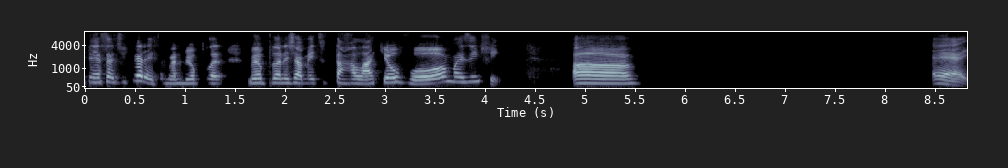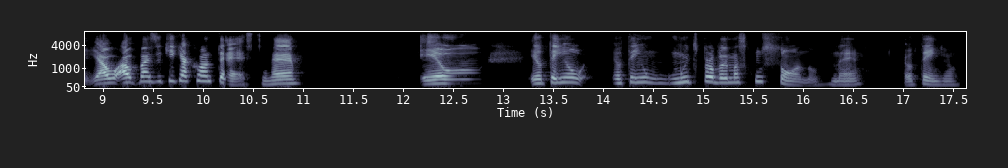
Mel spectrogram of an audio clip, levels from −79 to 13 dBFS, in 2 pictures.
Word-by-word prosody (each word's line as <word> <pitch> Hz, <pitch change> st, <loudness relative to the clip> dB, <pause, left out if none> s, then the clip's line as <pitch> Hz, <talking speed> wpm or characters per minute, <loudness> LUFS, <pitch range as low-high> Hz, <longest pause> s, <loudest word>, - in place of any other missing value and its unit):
Que -, -, -27 dB
tem 220 Hz, -, -5 dB
essa 220 Hz, +2 st, -1 dB
diferença. 220 Hz, -, 0 dB
Mas 170 Hz, 0 st, -4 dB
meu 175 Hz, 0 st, -3 dB
plan 175 Hz, -1 st, -4 dB, 0.2 s
meu 195 Hz, +1 st, 0 dB
planejamento 190 Hz, -1 st, -2 dB
está 190 Hz, -3 st, -3 dB
lá 165 Hz, 0 st, +3 dB
que 205 Hz, -, -1 dB
eu 215 Hz, +2 st, +2 dB
vou, 175 Hz, +2 st, +2 dB
mas 235 Hz, -2 st, -6 dB
enfim. 245 Hz, +3 st, -12 dB, 0.7 s
Hã 180 Hz, -1 st, +6 dB, 2.9 s
É, -, -, 0 dB
e -, -, -9 dB
ao 185 Hz, +4 st, +6 dB
ao 215 Hz, +1 st, +7 dB
mas 250 Hz, -1 st, 0 dB
o -, -, -13 dB
que 270 Hz, +2 st, -4 dB
que 275 Hz, -, -1 dB
acontece, 265 Hz, -, 0 dB
né. 170 Hz, +3 st, +3 dB, 1.2 s
Eu 170 Hz, +3 st, +3 dB, 0.8 s
eu 175 Hz, +1 st, -3 dB
tenho 215 Hz, -, -1 dB, 0.3 s
eu 185 Hz, 0 st, -8 dB
tenho 220 Hz, +3 st, -7 dB, 0.2 s
muitos 220 Hz, +4 st, -8 dB
problemas 215 Hz, -3 st, -1 dB
com 245 Hz, -, -12 dB
sono, 120 Hz, -, -9 dB
né. 130 Hz, +2 st, -11 dB, 0.4 s
Eu 125 Hz, -, -11 dB
tenho 130 Hz, -2 st, -7 dB
185 Hz, 135 wpm, -22 LUFS, 170-220 Hz, 2.9 s, ao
